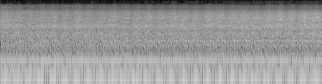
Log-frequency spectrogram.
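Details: Diesel at idle during mechanical injection pump timing adjustment (ECU correction for temperature, boost pressure, rpm): steady idle with a hard, rattly knock on every firing, about three per second. Mechanics judge timing still too far advanced; unconfirmed.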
